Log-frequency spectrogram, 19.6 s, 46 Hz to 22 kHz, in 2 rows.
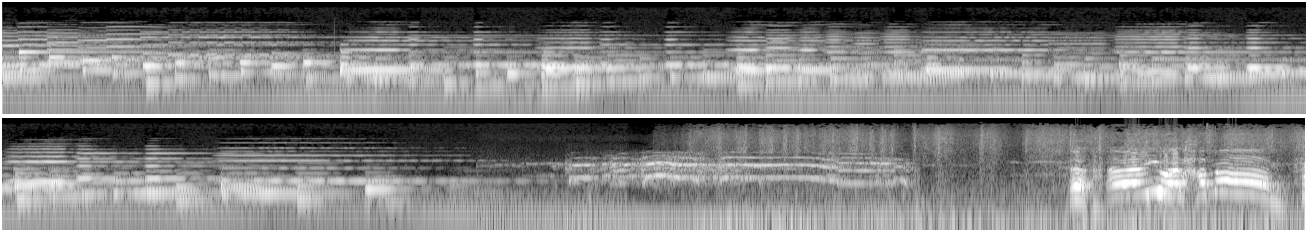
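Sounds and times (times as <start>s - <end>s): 
light melodic notes: 0.0s - 14.0s, 14.7s - 19.5s
rooster crowing: 13.2s - 19.1s
speech: 17.8s - 19.5s.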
